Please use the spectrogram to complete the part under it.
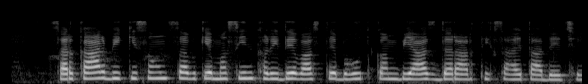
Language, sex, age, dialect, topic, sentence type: Maithili, female, 18-24, Angika, agriculture, statement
